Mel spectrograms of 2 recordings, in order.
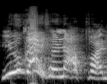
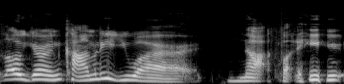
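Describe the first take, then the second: First: Mock indignant retort. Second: Mock deadpan verdict. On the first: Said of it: "I'm like". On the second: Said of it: "no one's gonna".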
